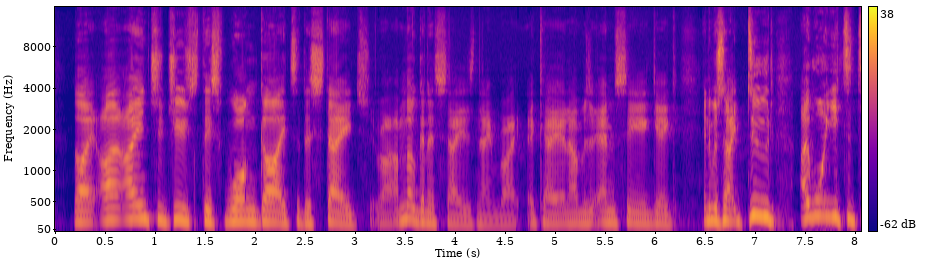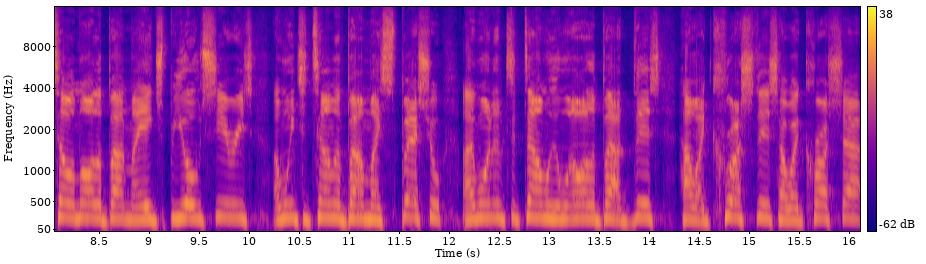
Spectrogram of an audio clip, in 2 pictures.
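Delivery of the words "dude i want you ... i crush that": put-on American-accented voice. Retelling a comic's request before an intro: imitating an american accent. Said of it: "That's an American accent".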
